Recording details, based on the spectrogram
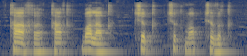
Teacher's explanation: Kelime içinde ve sonunda da K sesi Türkmence'de K yazılıyor ama Q gibi duyuluyor.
